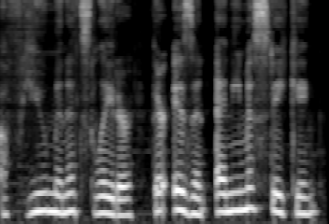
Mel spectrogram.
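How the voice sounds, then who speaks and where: A woman reading as a busy, whimsical, gently scolding tooth fairy in a children's storybook, in rhyme. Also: mid-range voice, steady tone, normal speed, faint music behind, natural voice. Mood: queasy, worried. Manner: sing-song rhyming delivery. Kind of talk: children's storybook narration in character.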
